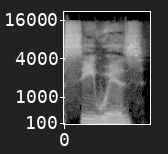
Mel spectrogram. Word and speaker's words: CIWS: Advanced sensors, powerful weapons, including crown jewel of ship defense, failins close-in weapon system, CIWS pronounced CE whiz, sixb barrel, 20 mm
